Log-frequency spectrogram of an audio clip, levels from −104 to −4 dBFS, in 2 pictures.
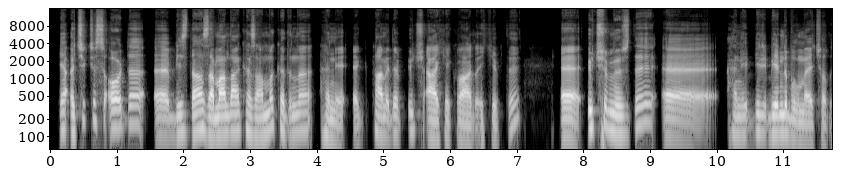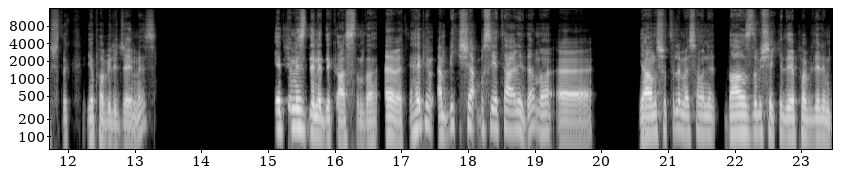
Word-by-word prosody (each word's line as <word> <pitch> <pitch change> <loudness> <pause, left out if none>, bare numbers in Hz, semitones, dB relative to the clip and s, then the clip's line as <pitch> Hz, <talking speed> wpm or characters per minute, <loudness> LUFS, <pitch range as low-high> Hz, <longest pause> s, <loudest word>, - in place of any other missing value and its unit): Ya, 135 - +1
açıkçası 190 - -2
orada, 170 +4 +3 0.2
eee, 105 0 +3
biz 120 +3 -4
daha 125 +3 +5
zamandan 115 +2 +5
kazanmak 120 +3 -1
adına, 125 +2 -1
hani, 100 -7 -3
e - - -5
tahmin - - +2
ediyorum 115 -1 -5
3 130 0 -8
erkek 95 -3 +1
vardı 85 -1 +1
ekipte. 135 - -9 0.6
Eee, - - +6
üçümüz 130 -6 +1
de, 170 +4 -3
eee, - - +1 0.2
hani, 110 0 -6
biri 120 -3 -4
birini 120 0 +3
bulmaya 90 -4 0
çalıştık 100 +4 -10 0.2
yapabileceğimiz. 90 -4 -4 1.8
Hepimiz 145 0 +3
denedik 105 -4 +1
aslında. 90 0 -1
Evet, 100 -5 +3
ya, 110 - -8
hepi 155 +4 0
a 115 -1 -1
1 165 - -4
kişi 170 +1 -2
yapması 150 -1 -2
yeterliydi 135 -4 0
ama, 125 -5 -3
eee, 90 -1 +1 0.7
yanlış 115 +3 +5
hatırlamıyorsam, 125 -3 -4
hani, 115 -2 -3 0.2
daha 120 +1 +6
hızlı 120 +1 0
bir - - -4
şekilde 110 -2 -2
yapabilelim 105 -2 -1
120 Hz, 125 wpm, -24 LUFS, 105-140 Hz, 1.8 s, Eee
